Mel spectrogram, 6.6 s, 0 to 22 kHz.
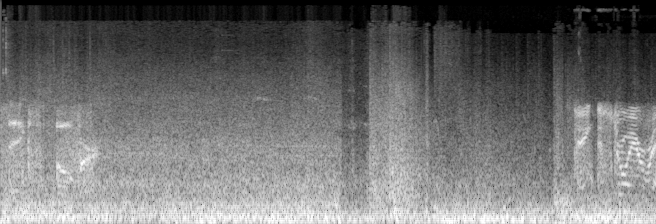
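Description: Artillery barrage in the WWII strategy game Steel Division: Normandy 44, a continuous heavy rumble of shell impacts and booms throughout, with a voice talking over parts of it.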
